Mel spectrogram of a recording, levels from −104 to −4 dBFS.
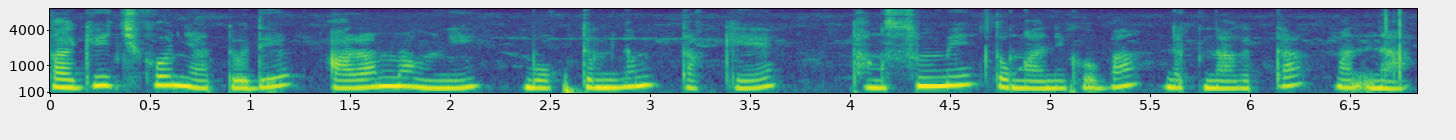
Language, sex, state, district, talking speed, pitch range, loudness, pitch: Garo, female, Meghalaya, South Garo Hills, 90 wpm, 215-260 Hz, -15 LUFS, 230 Hz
